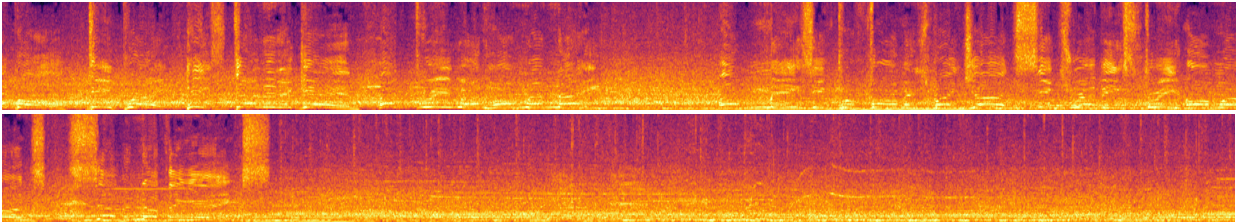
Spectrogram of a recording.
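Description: Baseball stadium crowd cheering a home run, loud and sustained, with many voices shouting over it. Sharp claps stand out from about five to eleven seconds in, over a low bass line of stadium music.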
